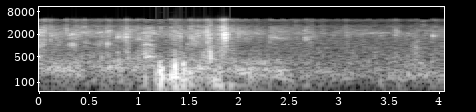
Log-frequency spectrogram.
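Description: Dogs play-fighting, with a short, loud dog vocalization about a second in among scuffling sounds.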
